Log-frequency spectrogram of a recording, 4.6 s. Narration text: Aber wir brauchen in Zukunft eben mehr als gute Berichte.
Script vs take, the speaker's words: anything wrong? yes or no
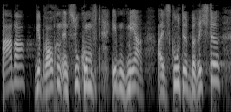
no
